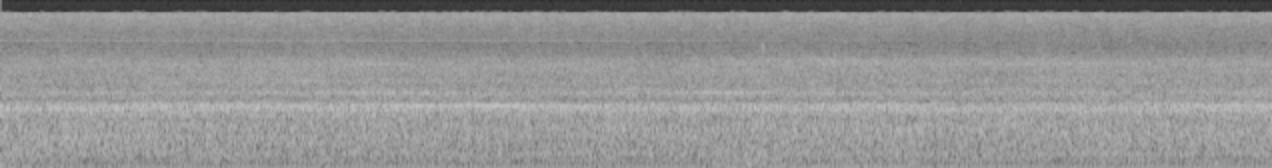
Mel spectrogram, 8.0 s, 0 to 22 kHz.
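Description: DB class 218 diesel-hydraulic locomotive's V12 diesel engine running steadily, with a thin high whine over it.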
